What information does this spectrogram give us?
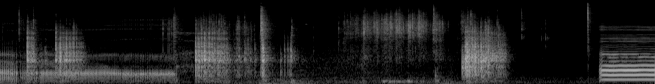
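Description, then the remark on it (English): A handful of dice rattles and clatters across a surface in several uneven bursts of sharp clicks, ending with a short voiced sound. “Oh god, I had a mitt full of dice and I only got two.”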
